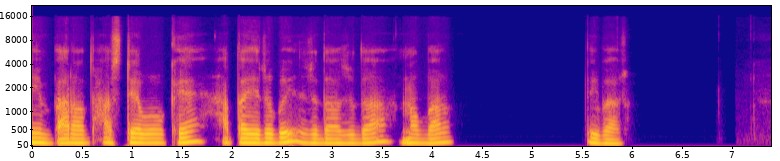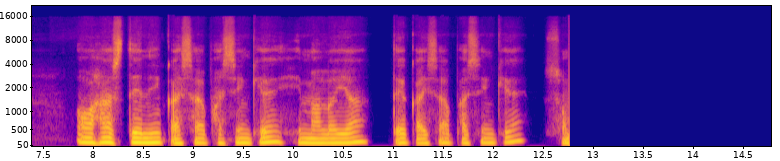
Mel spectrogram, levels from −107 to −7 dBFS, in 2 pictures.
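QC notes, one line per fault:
12.76 s to the end: audio dropout to silence. The speech cuts off mid-flow and the last two seconds or so are silent, with not even room tone underneath. That dead-flat gap is the giveaway. The recorder kept writing silence after its input went away, most likely because a mic or interface dropped off or a mute got hit. Whatever was said in that stretch never made it into the file.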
